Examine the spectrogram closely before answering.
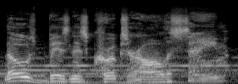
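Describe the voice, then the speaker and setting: Brash, drawling, lively gunslinger. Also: male voice, mid-range voice, unhurried, music in the background. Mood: grumbling. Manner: colloquial, gruff. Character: brash, folksy male cowboy gunslinger, grumbling and irreverent. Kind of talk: dubbed anime game dialogue.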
